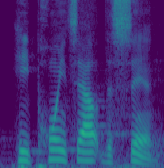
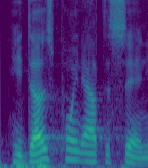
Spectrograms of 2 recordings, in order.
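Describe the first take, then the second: First: Said in the usual way. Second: Does pressed a little louder; stress on does. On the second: Shown as a demonstration. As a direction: lean on the word does.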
